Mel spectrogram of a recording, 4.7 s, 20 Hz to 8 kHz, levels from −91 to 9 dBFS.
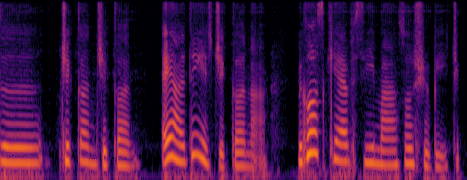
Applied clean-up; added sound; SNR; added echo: neural mask model RNNoise.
